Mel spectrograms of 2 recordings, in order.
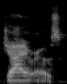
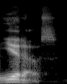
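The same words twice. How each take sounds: First: The word is given its American pronunciation. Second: The word is given its Greek pronunciation. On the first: This is how people in America usually say it. "if you're in America, typically they're pronounced gyros" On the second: This is how Greek speakers say it. "if you're speaking Greek, you pronounce them gyros"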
